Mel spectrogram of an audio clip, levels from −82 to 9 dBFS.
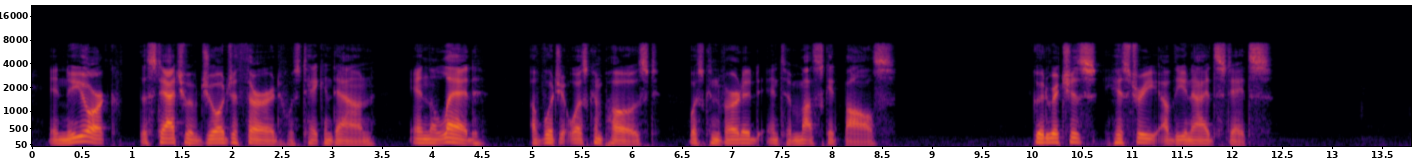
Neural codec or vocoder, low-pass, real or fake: none; 7.2 kHz; real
